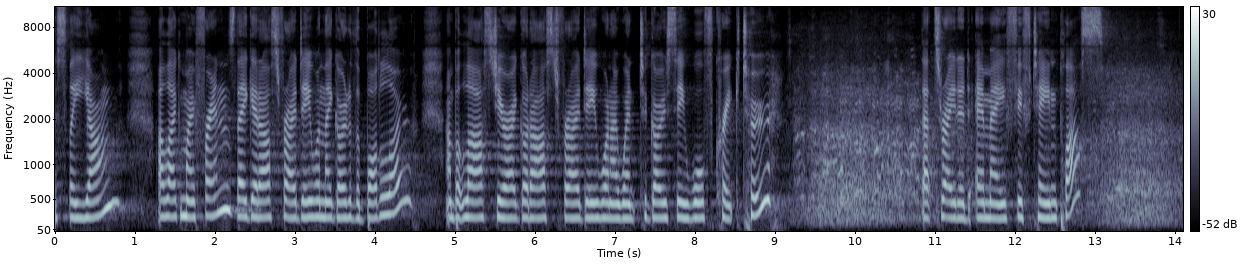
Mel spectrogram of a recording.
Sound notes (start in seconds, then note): 9.1 crowd laughs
